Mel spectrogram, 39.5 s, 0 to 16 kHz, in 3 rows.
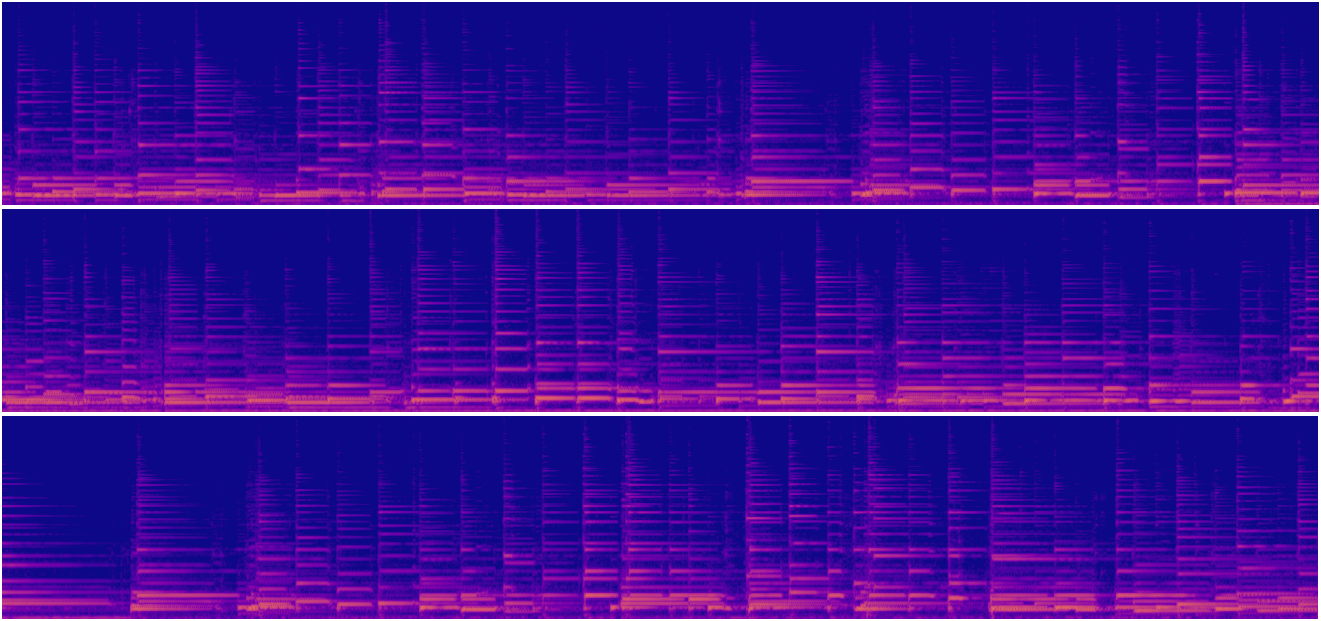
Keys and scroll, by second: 11.2-11.7 typing, 16.0-17.0 typing, 29.4-30.0 typing, 33.7-34.6 typing, 39.4 1.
